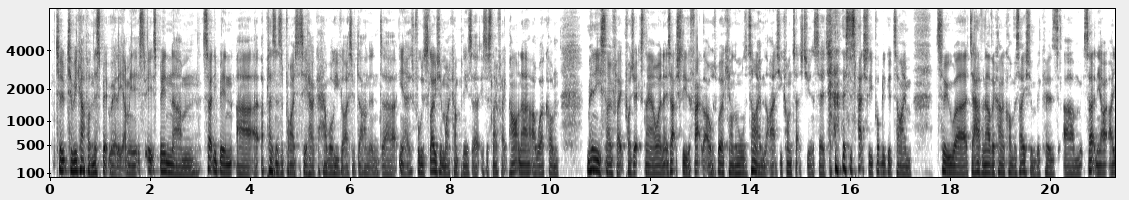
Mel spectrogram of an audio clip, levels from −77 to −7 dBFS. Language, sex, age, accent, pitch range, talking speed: English, male, 40-59, British, 95-120 Hz, 255 wpm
